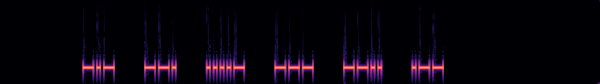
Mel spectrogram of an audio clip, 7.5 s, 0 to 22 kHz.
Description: Morse code, heard as a keyed tone, about 28 wpm, spaced as for 16 wpm, 700 Hz. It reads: KG4OZW
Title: USA Call Signs - 6 Characters - 3x Character Spacing - 28wpm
